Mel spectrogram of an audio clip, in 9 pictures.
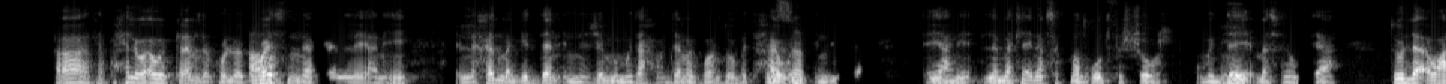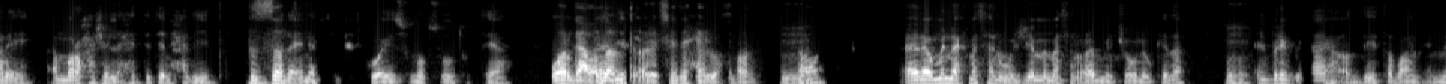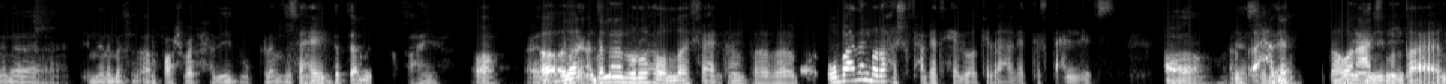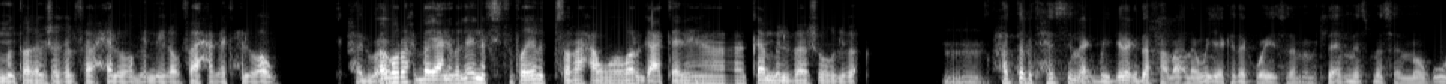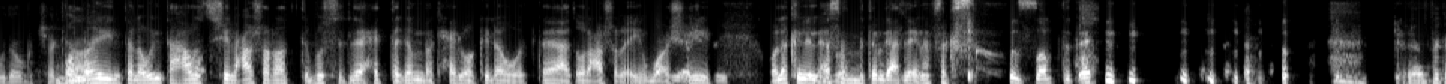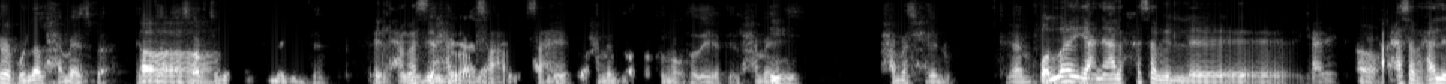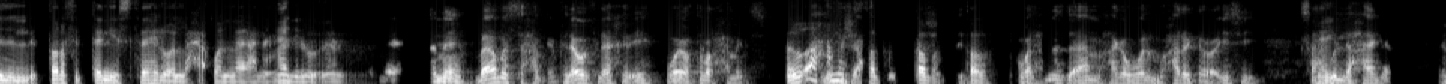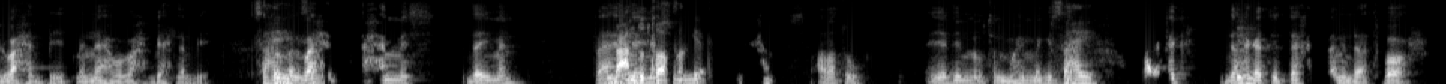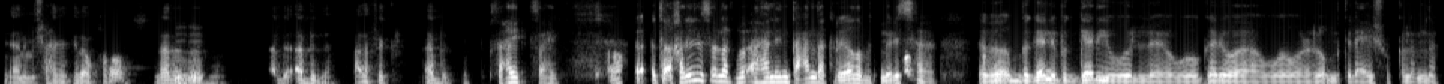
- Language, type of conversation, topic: Arabic, unstructured, إيه رأيك في أهمية إننا نمارس الرياضة كل يوم؟
- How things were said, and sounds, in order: in English: "الgym"; static; tapping; distorted speech; unintelligible speech; in English: "والgym"; other background noise; in English: "الbreak"; unintelligible speech; laugh; unintelligible speech; laughing while speaking: "تاني"; laugh; unintelligible speech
